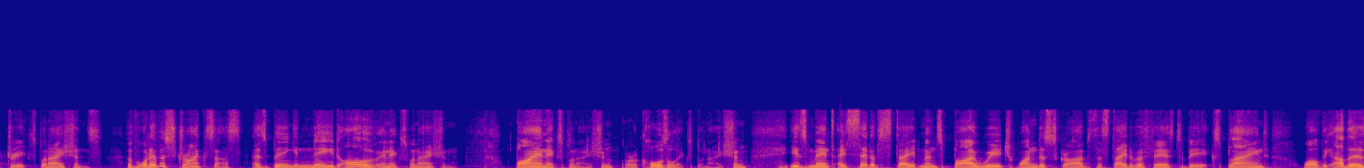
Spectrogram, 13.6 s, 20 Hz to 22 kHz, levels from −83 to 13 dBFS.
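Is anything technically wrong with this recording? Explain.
No, the speech comes through G.722 wideband coding at 64 kbit/s, clear up to about 7 kHz with at most a faint hiss in the upper band, and nothing technical stands out as wrong.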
